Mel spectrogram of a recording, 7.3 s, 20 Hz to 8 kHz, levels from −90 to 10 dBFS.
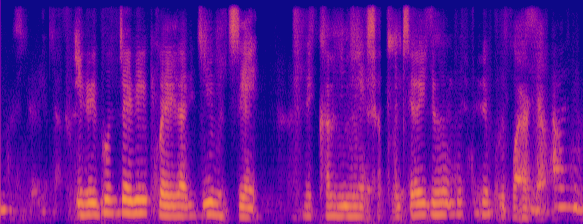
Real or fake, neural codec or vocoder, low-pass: fake; codec, 16 kHz, 1 kbps, FreqCodec, smaller model; 7.2 kHz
